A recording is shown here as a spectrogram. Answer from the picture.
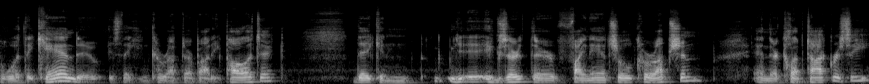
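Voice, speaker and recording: On a very clean recording with a silent background, a man with an American accent and an ordinary speaking voice talks at a moderate pace with fairly low pitch and lively intonation. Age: 50s. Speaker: journalist and podcast host. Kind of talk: interview answers. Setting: studio.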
